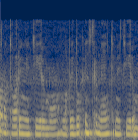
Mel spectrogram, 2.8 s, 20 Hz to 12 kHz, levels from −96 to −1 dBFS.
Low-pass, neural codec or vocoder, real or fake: 7.2 kHz; codec, 16 kHz, 4 kbps, FreqCodec, larger model; fake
